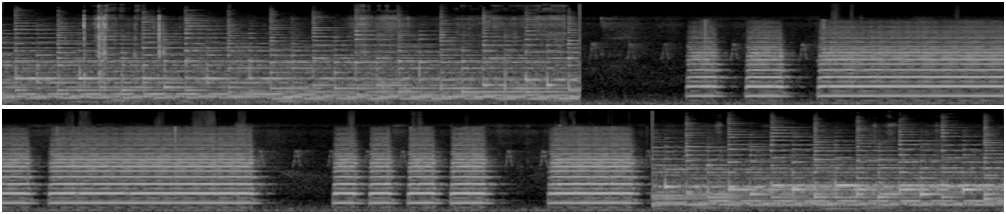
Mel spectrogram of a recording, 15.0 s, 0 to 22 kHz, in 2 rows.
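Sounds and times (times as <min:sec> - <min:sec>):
electronic toy horn honking: 0:00.6 - 0:01.0.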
